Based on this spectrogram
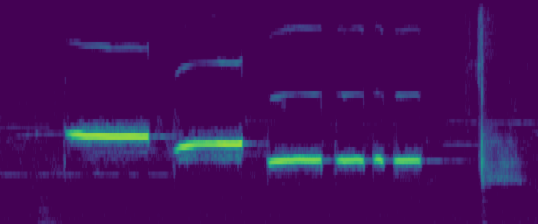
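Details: White-throated Sparrow song recorded in July in New York, the classic form: a long, pure high whistle, a slightly lower second whistle, then a run of short, even whistled notes on one lower pitch. A faint click follows.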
